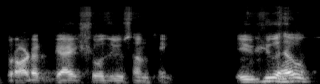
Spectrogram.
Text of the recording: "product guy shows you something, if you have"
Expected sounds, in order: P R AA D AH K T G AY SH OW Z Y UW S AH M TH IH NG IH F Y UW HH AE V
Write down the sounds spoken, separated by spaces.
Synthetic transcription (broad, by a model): P R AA D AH K T G AY SH OW Z Y UW S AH M T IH NG IH F Y UW HH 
